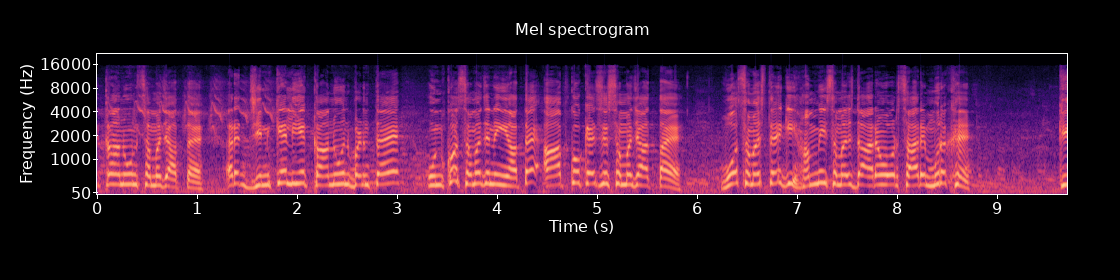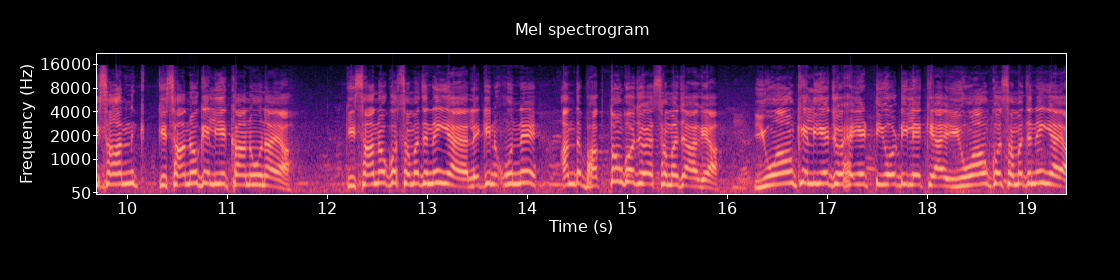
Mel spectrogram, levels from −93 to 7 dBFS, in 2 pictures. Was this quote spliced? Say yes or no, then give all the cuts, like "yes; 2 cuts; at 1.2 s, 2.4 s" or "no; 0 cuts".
no; 0 cuts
